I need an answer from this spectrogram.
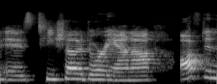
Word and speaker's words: Teisha: me on your podcast so my name is Tisha doriana often mispronounced just because of how it's spelled um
